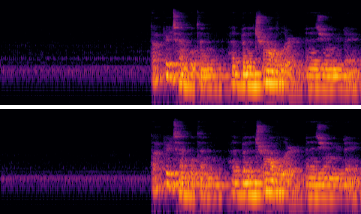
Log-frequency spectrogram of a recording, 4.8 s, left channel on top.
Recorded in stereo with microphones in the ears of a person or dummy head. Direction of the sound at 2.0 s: 75° left (ahead or behind).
